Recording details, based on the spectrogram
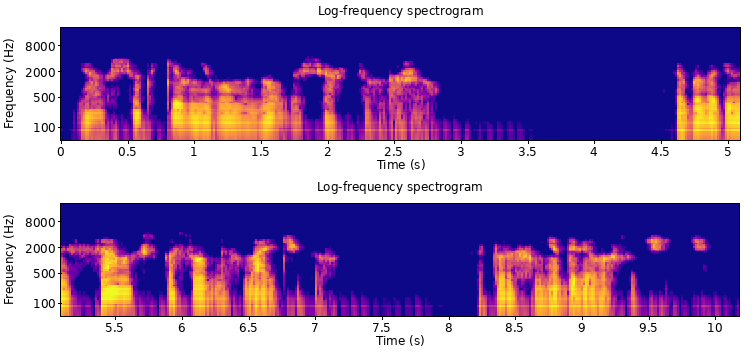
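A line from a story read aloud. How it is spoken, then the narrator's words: Timid addition. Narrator (Russian): как-то робко добавил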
